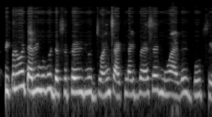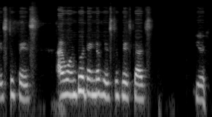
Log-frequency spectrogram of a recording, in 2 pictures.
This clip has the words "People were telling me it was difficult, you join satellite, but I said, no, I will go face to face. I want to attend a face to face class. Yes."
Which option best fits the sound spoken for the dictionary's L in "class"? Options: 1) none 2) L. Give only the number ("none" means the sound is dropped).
1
